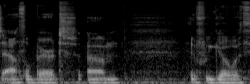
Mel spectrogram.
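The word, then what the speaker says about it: Æthelberht: um that's spelled Ethlbert I believe in the in the Giri but it's actually pronounced Athlbert um if we go with the Anglo-Saxon but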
